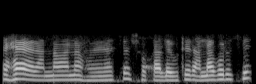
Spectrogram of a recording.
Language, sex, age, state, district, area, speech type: Bengali, female, 18-30, West Bengal, Uttar Dinajpur, urban, conversation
